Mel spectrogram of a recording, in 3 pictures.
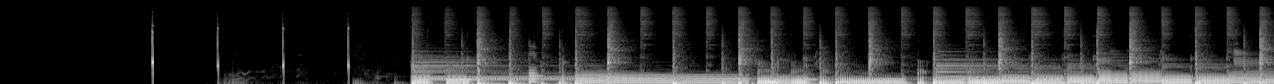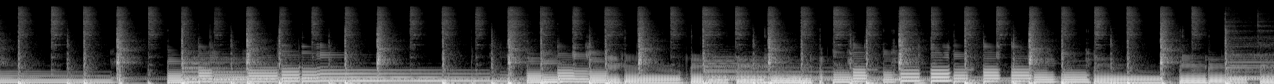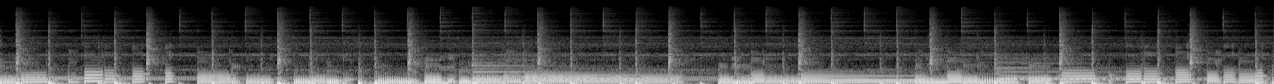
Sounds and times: Bass guitar: 2.2 - 38.2
Strum: 2.2 - 38.2.

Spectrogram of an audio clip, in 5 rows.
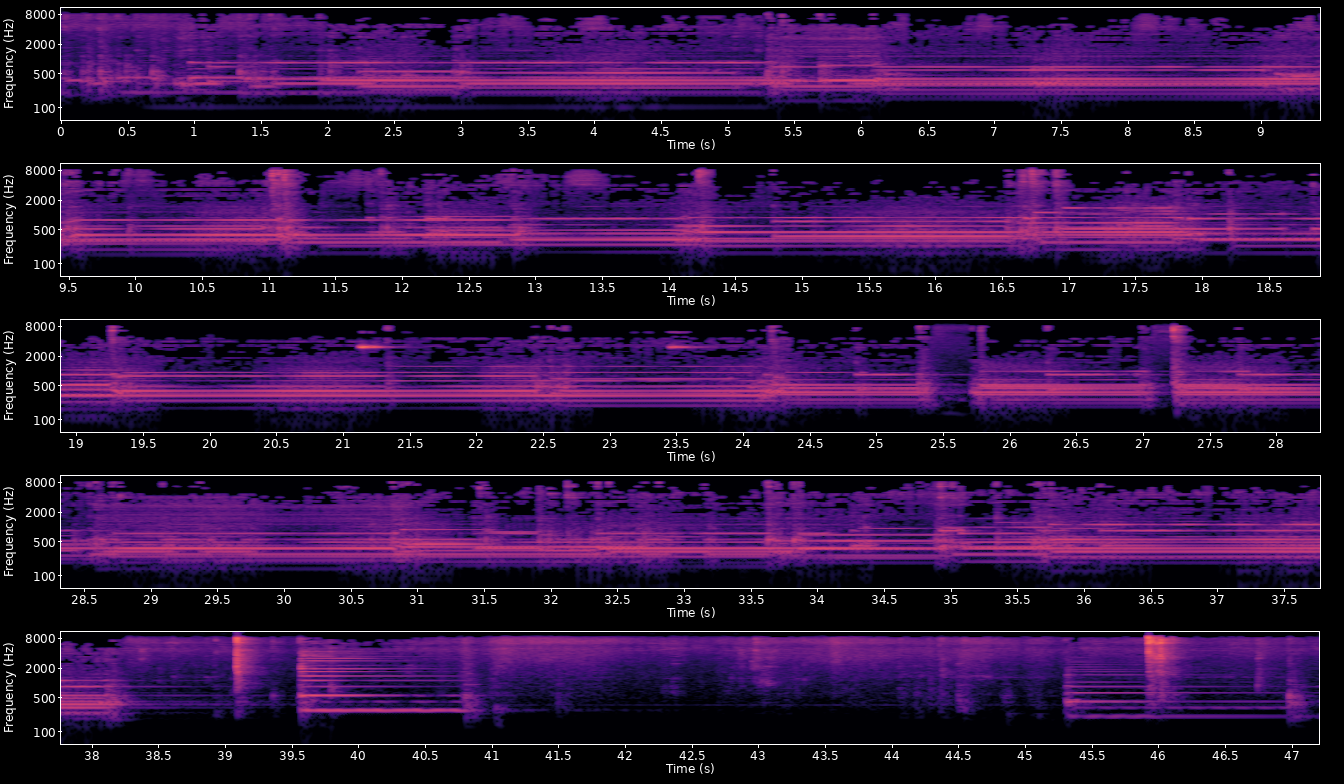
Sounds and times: Electric piano: 0.0 - 41.4, 44.3 - 47.2
Electronic organ: 0.0 - 47.2.

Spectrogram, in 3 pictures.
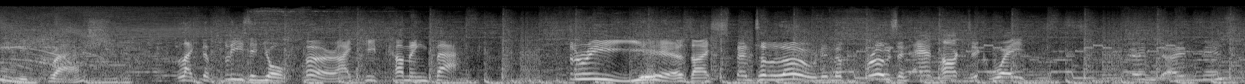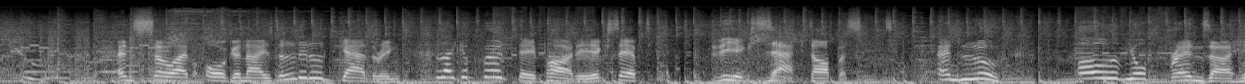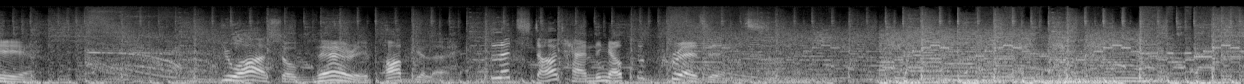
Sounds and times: Speech: 0.0 - 1.0, 1.8 - 4.6, 5.7 - 10.3, 11.3 - 12.9, 13.6 - 19.0, 19.6 - 22.6, 23.2 - 25.3, 27.1 - 32.6.

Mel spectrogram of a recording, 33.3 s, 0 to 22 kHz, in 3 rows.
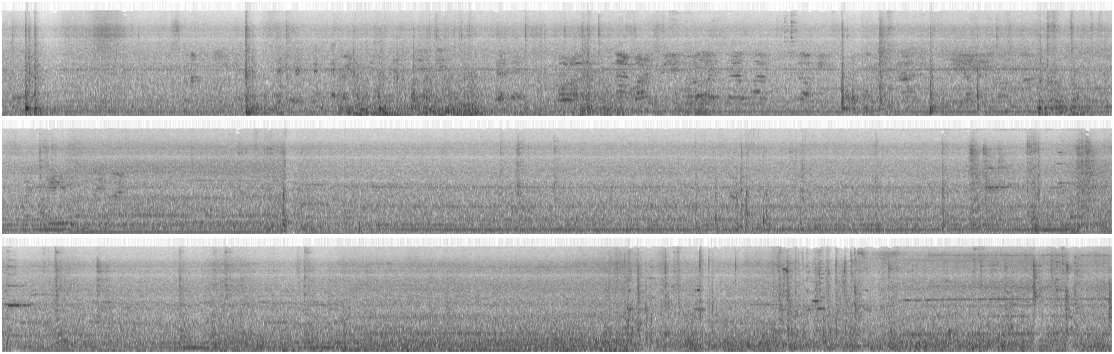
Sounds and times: Truck: 0.0 - 33.3.

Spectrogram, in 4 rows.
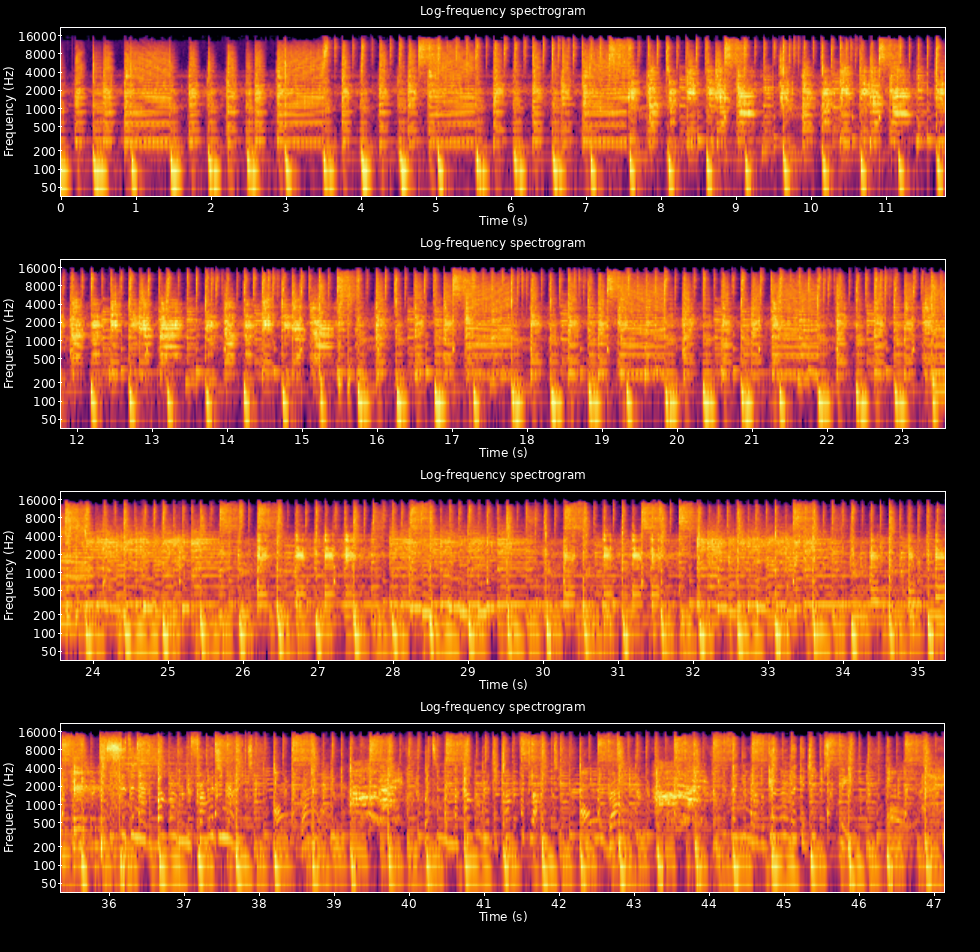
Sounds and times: Music: 0.0 - 47.1.

